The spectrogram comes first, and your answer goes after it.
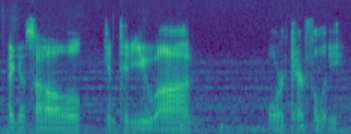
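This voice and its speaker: A man's voice: a bass voice, completely flat delivery, slow, pushed and bright, highs cut off, faint music behind. A man playing a tabletop roleplaying game, casually stating what his character does.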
